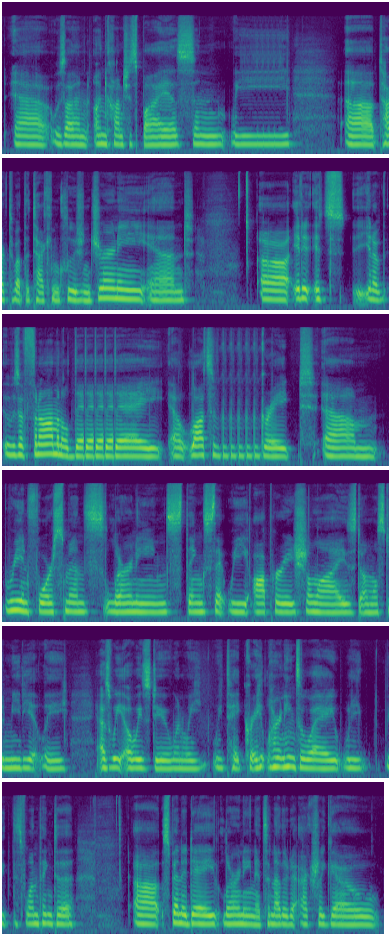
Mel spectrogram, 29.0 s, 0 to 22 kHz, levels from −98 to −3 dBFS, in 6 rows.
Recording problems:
audio stuttering; at 3 s, at 11 s and at 12 s

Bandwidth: 15.5 kHz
